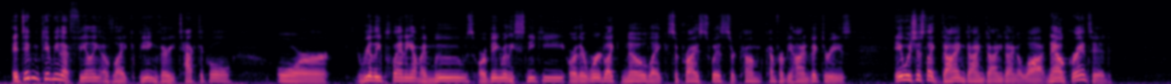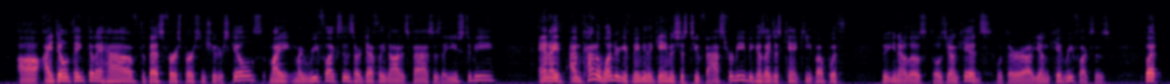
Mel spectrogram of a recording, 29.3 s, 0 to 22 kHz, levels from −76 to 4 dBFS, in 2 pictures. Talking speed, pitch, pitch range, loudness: 225 wpm, 145 Hz, 130-160 Hz, -30 LUFS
